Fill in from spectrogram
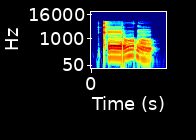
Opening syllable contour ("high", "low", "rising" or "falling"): low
